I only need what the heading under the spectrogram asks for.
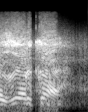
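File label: Speech Sound Russian Common Allied Flight; SAM; DCS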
